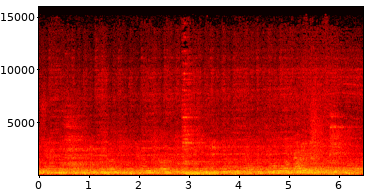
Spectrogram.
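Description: Loud, steady echoing din of a busy gym hall: background music mixed with voices.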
